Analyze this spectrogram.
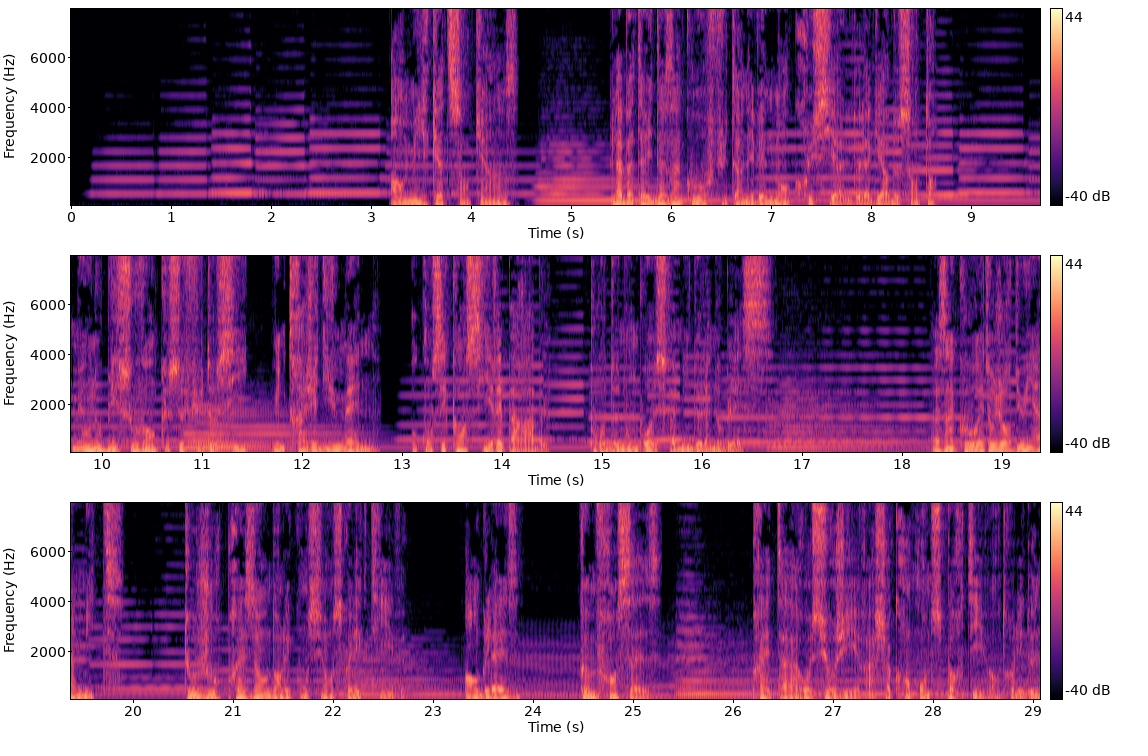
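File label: French, male, narration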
